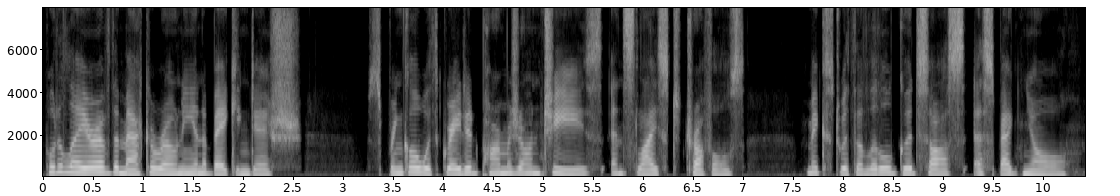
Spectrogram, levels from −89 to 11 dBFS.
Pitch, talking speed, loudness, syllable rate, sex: 225 Hz, 145 wpm, -18 LUFS, 4.7 syllables/s, female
